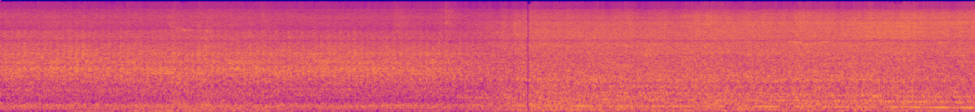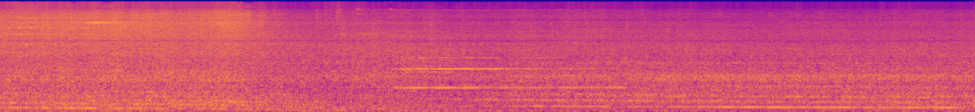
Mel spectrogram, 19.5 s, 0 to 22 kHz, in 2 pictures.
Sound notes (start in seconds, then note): 0.5 closing doors of the arriving train; 5.3 arrival of train at the station; 14.2 arrival of another train at the station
